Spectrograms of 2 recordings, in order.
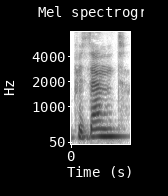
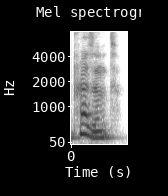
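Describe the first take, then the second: First: "present" stressed on the last syllable, pre-SENT; stress on second syllable. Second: "present" stressed on the first syllable, PRES-ent. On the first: Trainer contrasts two meanings for teachers, "present" with second-syllable stress. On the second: Trainer contrasts two meanings for teachers, "present" with first-syllable stress. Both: Shown as a demonstration. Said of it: "the correct stress pattern for each word".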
